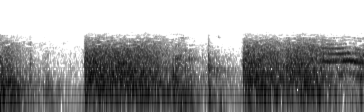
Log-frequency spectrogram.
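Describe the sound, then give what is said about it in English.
Two sharp, loud gunshots crack about a second apart, each leaving a lingering, rumbling echo, fired from a gun rigged as a trap with a rawhide cord looped around its trigger and yanked, with no talking. “He fired at the first light.”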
